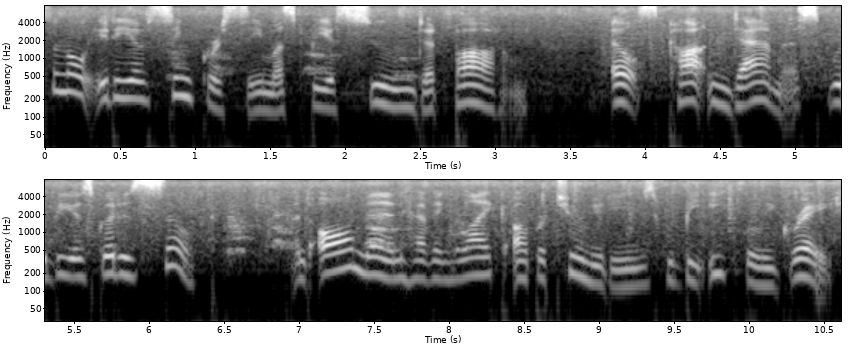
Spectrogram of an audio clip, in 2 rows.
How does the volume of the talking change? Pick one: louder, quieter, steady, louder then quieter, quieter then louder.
steady.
